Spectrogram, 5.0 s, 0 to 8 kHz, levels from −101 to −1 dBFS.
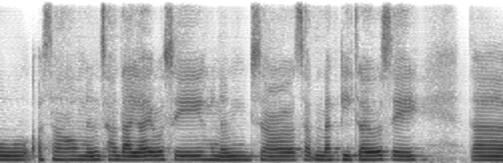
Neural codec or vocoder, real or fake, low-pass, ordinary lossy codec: codec, 16 kHz, 1 kbps, X-Codec, HuBERT features, trained on balanced general audio; fake; none; none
